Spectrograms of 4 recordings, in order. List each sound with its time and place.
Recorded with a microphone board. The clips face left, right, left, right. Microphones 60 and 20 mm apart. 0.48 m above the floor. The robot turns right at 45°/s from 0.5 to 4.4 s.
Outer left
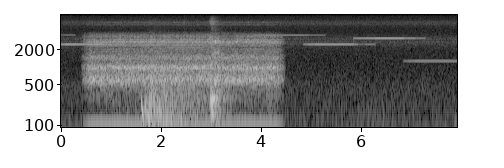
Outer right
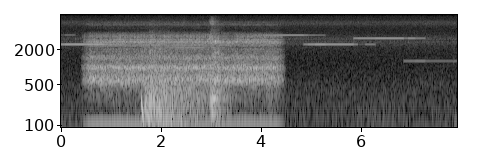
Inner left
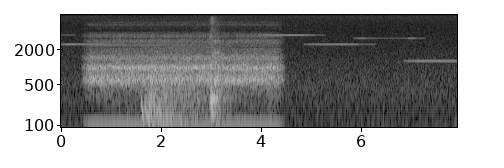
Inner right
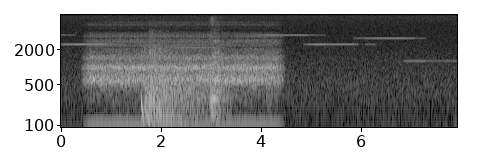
1.6 s an explosion: 115° right, 2.5 m; by 3.4 s 35° right, 2.5 m
3.0 s a thud: 25° left (ahead or behind), 5.5 m; by 3.2 s 10° left (ahead or behind), 5.5 m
